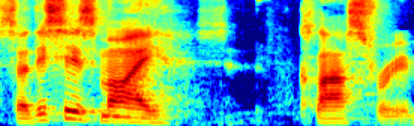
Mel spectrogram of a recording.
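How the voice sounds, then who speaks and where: The speaker is a man. He has an Australian accent. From Australia, Sydney. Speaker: fortune teller and card reading teacher. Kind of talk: casual tour and tutorial. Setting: in own shop by the sea.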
